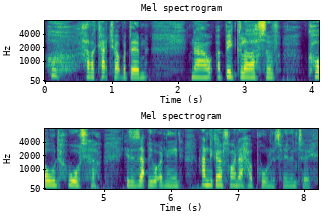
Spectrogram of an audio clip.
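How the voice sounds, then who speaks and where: A woman's voice: mid-range voice, steady tone, moderate pace, dark tone, dry recording. A woman from the UK chatting to camera in a vlog while out walking. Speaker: vlogger. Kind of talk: casual vlog talk to camera. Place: outdoors on a hill walk.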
